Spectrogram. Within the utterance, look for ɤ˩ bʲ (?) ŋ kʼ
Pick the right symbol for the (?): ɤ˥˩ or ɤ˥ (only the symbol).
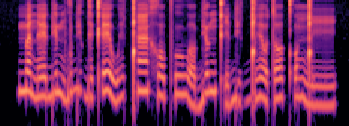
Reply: ɤ˥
